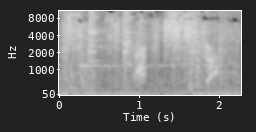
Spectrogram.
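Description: Dramatic battle music from an animated series, laid under fight sound effects with repeated sharp clashing, shattering hits.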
